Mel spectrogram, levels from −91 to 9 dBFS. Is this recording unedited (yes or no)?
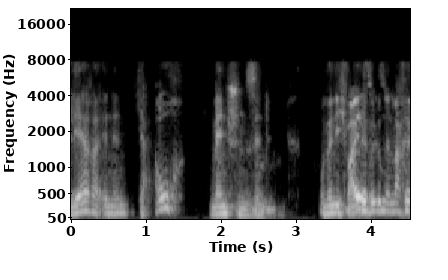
no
